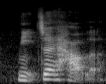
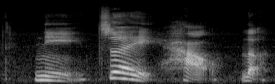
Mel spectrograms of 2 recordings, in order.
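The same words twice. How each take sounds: First: "你最好了" quicker, in one flow; natural speed. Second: "你最好了" slow, syllable by syllable, "你" and "好" low; low third tones. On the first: Teacher replays the phrase for learners, joined up and quicker. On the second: Teacher lets learners listen once more, slow and separated. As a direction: draw out "你最好了" with low falling "你" and "好". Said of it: "They both start from a low pitch and then go down a bit". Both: Shown as a demonstration.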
